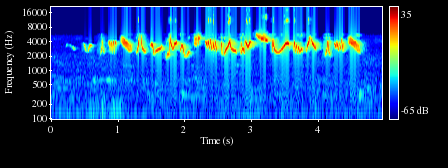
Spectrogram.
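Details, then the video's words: Blue grosbeak (Passerina caerulea) song: a fast, rich warble of about twenty short slurred notes, rising and falling, run together for four seconds with no other sounds. "Blue Grosbeak Song! Blue Grosbeak Call! Grosbeak Song! - Picogrueso Azul Canto"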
